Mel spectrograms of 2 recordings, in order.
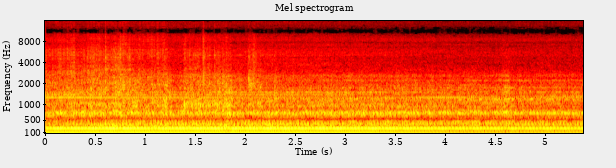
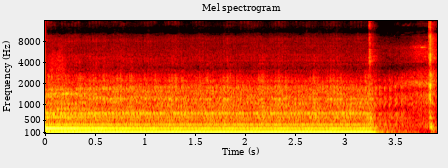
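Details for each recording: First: Restored AccessMaster M100 garage door opener from 06/00 on a 9x7 door: steady motor hum with fast rhythmic chatter from a worn top bushing, still noisy after greasing. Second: AccessMaster M100 garage door opener from June 2000, originally on a 16x7 Ideal door and mildly restored, runs with a smooth, steady low motor hum, even faint chain ripple and clean stop; healthy normal opener run while held in foam.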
